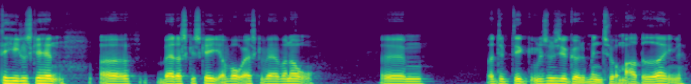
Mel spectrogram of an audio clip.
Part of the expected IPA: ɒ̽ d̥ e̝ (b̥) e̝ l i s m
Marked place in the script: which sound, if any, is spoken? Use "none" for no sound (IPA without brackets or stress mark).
d̥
